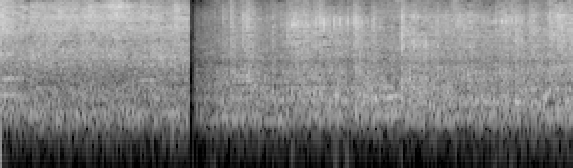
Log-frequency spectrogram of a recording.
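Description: Steady, even background noise of a busy self-service restaurant counter, broken by a sudden momentary dropout about one and a half seconds in.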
